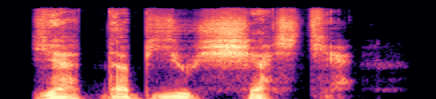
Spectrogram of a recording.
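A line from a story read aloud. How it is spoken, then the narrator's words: Feverish whisper. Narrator (Russian): шептал он лихорадочно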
